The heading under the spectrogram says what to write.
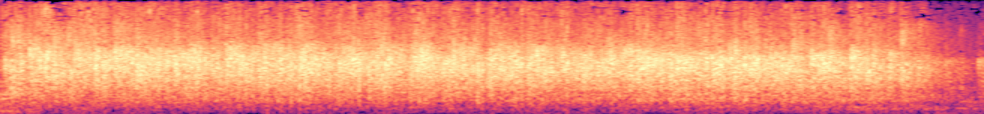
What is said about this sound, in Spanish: Vamos a darle un aplauso a Óscar.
